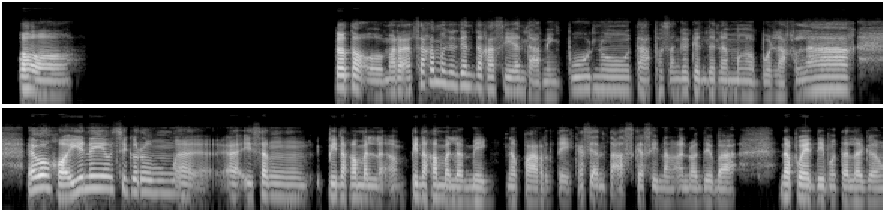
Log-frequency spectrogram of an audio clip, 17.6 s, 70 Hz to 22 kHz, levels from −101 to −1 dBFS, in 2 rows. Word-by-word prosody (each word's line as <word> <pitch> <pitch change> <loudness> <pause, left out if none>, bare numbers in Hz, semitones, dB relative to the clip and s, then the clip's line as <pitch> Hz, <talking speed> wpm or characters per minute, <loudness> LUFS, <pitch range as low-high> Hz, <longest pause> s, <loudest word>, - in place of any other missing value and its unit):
Oo. 135 -5 +3 2.6
Totoo, 175 -8 +5
mara 150 +3 +1
at - - -4
saka 225 +2 -1
magaganda 205 -5 -6
kasi 165 0 -3
ang 150 -1 -6
daming 125 -1 -7
puno, 160 -1 -9
tapos 145 +1 -8
ang 145 - -12
gaganda 145 -1 -8
ng 140 -1 -6
mga 135 -1 -10
bulaklak. 150 +8 -1 0.5
Ewan 250 +4 +9
ko, 150 - +9
'yon 225 +10 +6
na 245 - +6
yung 235 - -1
sigurong 200 -3 -4
ah, - - 0 0.3
ah, - - +1
isang 155 -2 -2 0.2
pinakamala 150 -2 +2
um, - - -16
pinakamalamig 130 -5 +1 0.2
na - - -1
parte, - - -1
kasi - - -6
ang - - -7
taas - - -4
kasi 130 - -6
ng 120 -1 -6
ano, 125 0 -4
'di 125 0 -6
ba, 115 -1 0 0.5
na 150 - +6
puwede 140 -2 +5
mo 135 - -6
talagang 130 -2 -2
150 Hz, 145 wpm, -25 LUFS, 130-165 Hz, 2.6 s, Ewan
